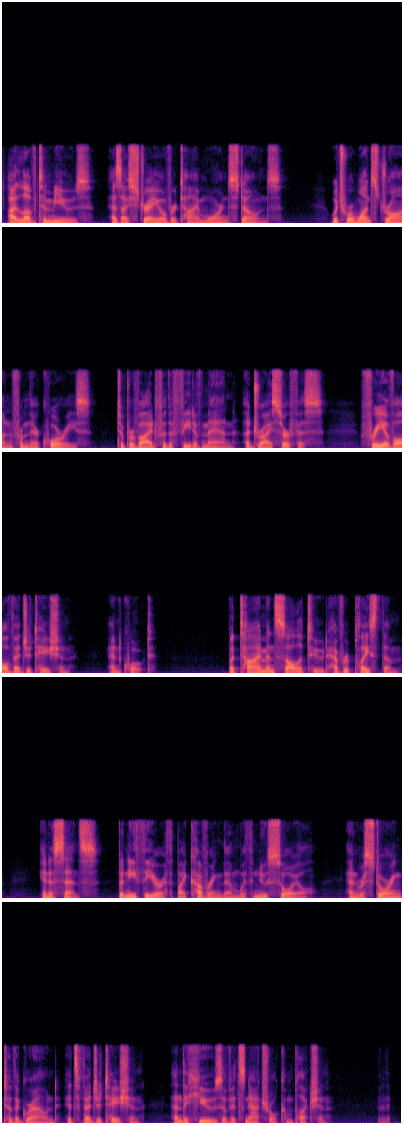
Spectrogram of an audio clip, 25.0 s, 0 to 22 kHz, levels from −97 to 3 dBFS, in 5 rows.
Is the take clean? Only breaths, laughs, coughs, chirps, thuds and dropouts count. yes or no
no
